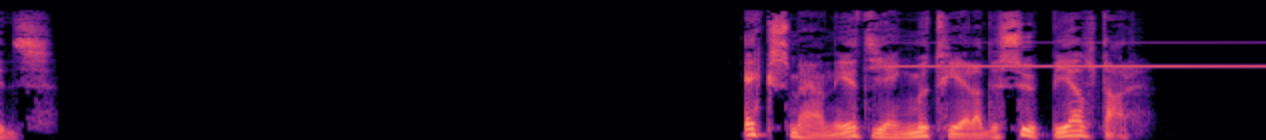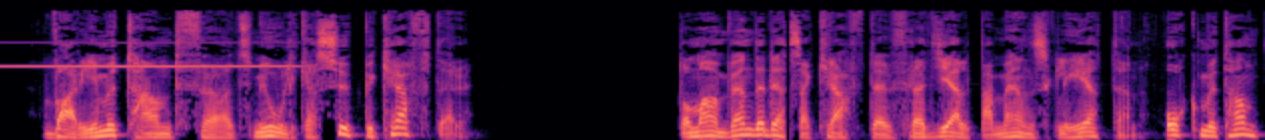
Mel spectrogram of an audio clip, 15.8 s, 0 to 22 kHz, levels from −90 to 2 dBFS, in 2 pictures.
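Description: A thin, steady whistle near 3.1 kHz sits behind the audio from 5.43 to 9.89 s, around 10 dB below the main sound and swelling and fading slowly in level. This is a feedback whistle, likely from a loudspeaker-to-microphone loop held just at the edge of feedback, so one frequency rings on without building up. At 12.81 to 12.85 s the sound snaps to silence with a very quick fade of about 3 ms, leaving a gap of roughly 32 ms. That digital broadcast dropout fits a single corrupted or missing frame, during which the receiver muted and that stretch of audio was lost.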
